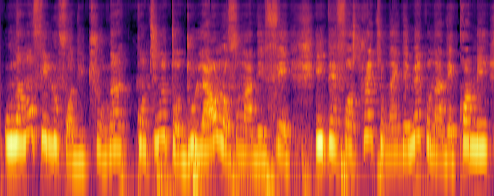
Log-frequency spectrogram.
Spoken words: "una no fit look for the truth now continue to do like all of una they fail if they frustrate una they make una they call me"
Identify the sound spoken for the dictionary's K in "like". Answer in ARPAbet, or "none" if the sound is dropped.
none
